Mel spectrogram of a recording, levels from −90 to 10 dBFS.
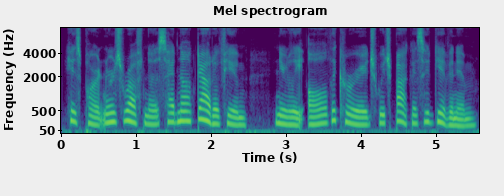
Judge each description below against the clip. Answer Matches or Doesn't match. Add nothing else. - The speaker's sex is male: Doesn't match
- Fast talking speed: Doesn't match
